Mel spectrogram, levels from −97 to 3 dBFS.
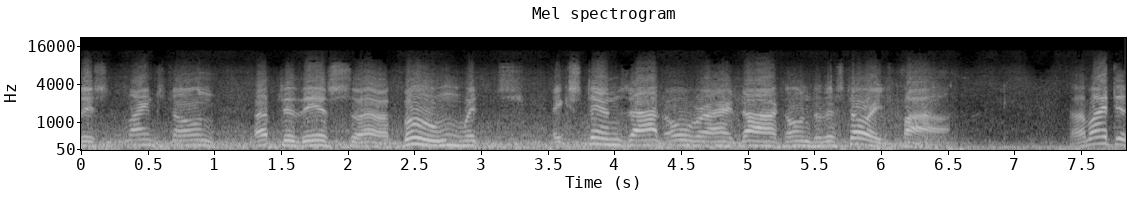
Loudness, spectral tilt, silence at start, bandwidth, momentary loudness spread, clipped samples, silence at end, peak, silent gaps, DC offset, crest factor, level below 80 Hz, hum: -25 LUFS; -6 dB/octave; 0 s; 12 kHz; 10 LU; under 0.1%; 0 s; -10 dBFS; none; under 0.1%; 14 dB; -42 dBFS; none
